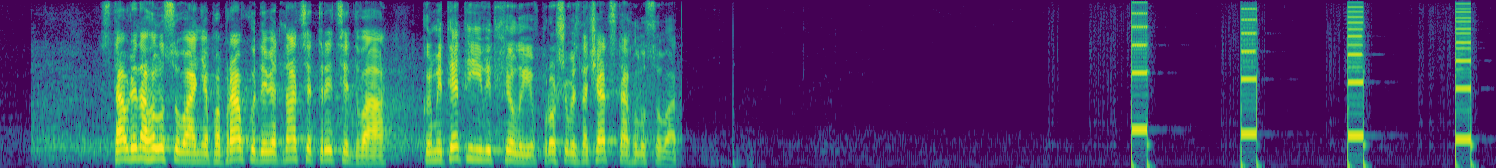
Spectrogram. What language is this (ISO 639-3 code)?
ukr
